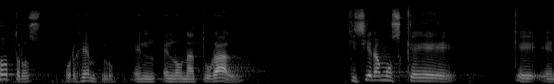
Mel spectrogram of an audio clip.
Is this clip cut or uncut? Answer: uncut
